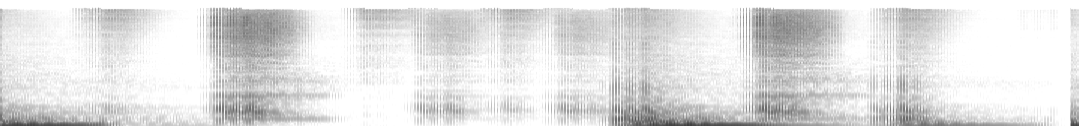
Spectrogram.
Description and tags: Robot Talk SFX
Sounds like a robot trying to talk. It might be an alien language.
